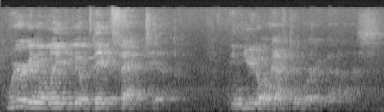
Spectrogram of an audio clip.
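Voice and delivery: calm her down softly; gentle reassurance. Retold or imitated. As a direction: friend speaking gently to a frantic waitress, reassuring. Ken gently calming stressed waitress.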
